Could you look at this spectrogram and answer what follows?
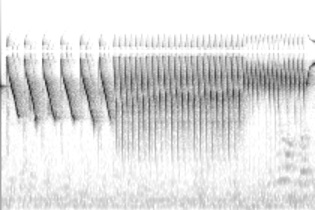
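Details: Lure canary song for training birds to sing in the long-shooting gacor style: six slow downslurred whistles, then a long rapid rolling trill, ending in a higher fast trill.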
